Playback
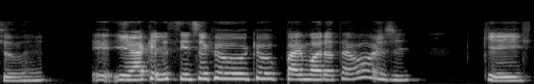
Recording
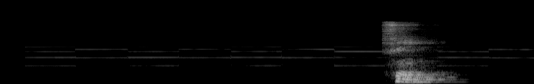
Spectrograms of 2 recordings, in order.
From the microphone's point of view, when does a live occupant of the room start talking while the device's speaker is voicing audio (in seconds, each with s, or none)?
3.8 s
